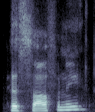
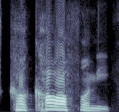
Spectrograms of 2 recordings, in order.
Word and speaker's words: cacophony: detected theophany of Discord can you repeat that word kopon cacophony noop it's cacophony you know about copon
